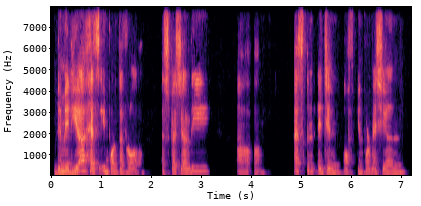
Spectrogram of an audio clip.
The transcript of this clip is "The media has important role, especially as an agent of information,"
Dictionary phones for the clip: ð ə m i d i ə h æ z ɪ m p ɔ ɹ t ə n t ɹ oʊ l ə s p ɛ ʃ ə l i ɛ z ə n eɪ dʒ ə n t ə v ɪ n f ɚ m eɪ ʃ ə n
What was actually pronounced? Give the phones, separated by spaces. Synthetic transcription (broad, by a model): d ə m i d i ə h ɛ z ɪ m p ɔ ɹ t ə n t ɹ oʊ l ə s p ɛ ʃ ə l i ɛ s ə n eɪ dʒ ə n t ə f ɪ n f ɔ m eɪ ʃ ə n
